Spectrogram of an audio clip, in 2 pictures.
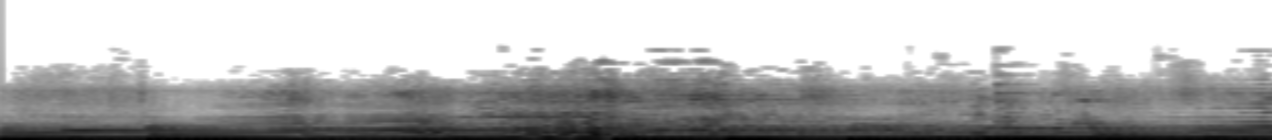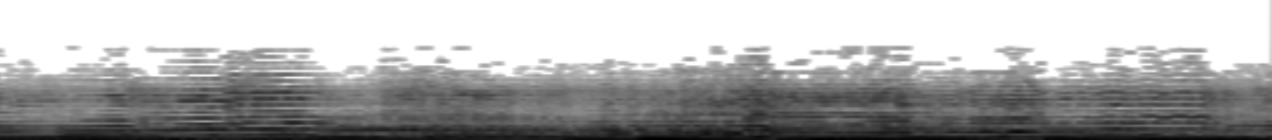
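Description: Jazz violin playing a slow ballad melody over piano accompaniment, with a sliding rise into a higher note about three seconds in.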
